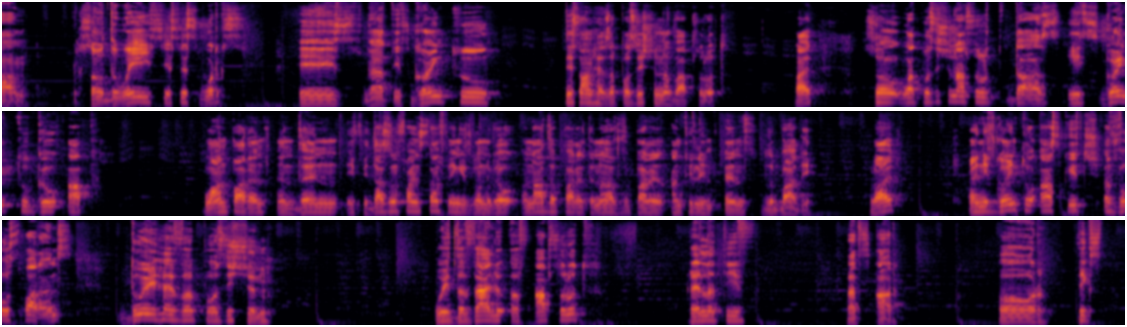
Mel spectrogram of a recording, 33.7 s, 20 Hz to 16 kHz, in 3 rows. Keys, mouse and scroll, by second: 2.7 double click, 4.0 ctrl+shift+3, 5.1 double click, 6.7 double click, 7.9 double click, 14.8 double click, 25.5 double click, 25.6-26.1 double click, 25.9 double click, 26.4-28.8 double click, 29.4-31.7 double click, 31.6 double click, 31.9 double click.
